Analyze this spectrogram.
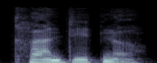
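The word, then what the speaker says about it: Llandudno: instance is pronounced Dolly while l l a n du dno o is candido and those are the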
